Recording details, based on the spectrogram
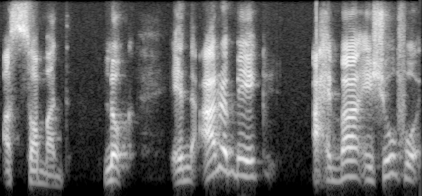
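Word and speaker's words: الصمد: The alif lam is silent in the pronunciation of the word as-samad.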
